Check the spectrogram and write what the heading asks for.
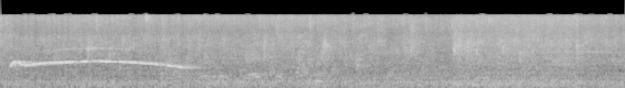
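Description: A flamingo giving one drawn-out call of about two seconds, rising slightly and then falling in pitch, over a steady rush of running water.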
